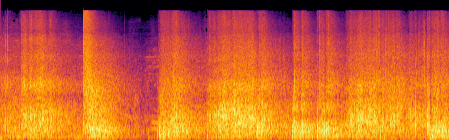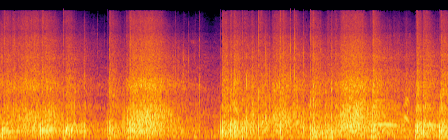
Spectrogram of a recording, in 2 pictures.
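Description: Fireworks bang and crackle nearby, over and over.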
